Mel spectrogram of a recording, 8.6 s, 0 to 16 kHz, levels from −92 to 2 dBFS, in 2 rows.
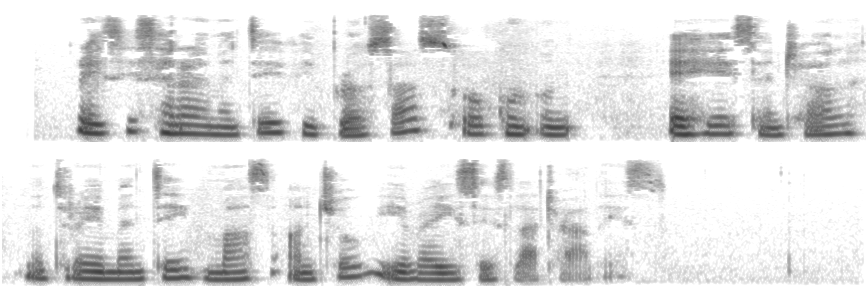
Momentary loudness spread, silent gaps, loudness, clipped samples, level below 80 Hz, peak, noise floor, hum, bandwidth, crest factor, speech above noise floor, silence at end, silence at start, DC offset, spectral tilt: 14 LU; none; -31 LUFS; under 0.1%; -80 dBFS; -10 dBFS; -73 dBFS; none; 11.5 kHz; 22 dB; 42 dB; 1 s; 0.4 s; under 0.1%; -4 dB/octave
